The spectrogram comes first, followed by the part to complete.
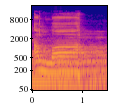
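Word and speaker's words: الله: এজন্য এটা খেয়াল করা হা পুরা স্পষ্ট বিশুদ্ধ উচ্চারণ হইতে হবে শেষে আল্লাহ শেষে একটা গোল হা আছে ছোট হা আল্লাহ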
